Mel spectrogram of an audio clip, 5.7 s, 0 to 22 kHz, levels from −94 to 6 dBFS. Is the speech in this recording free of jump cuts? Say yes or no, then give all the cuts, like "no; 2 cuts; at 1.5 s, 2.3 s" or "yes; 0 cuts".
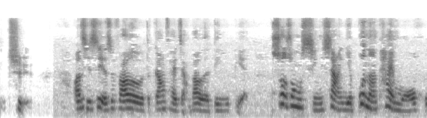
no; 1 cut; at 1.1 s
